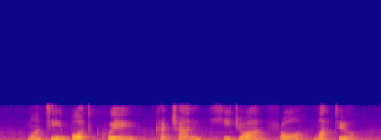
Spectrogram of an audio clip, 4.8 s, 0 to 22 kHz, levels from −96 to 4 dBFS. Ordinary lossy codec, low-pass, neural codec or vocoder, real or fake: none; 5.4 kHz; codec, 24 kHz, 1.2 kbps, DualCodec; fake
